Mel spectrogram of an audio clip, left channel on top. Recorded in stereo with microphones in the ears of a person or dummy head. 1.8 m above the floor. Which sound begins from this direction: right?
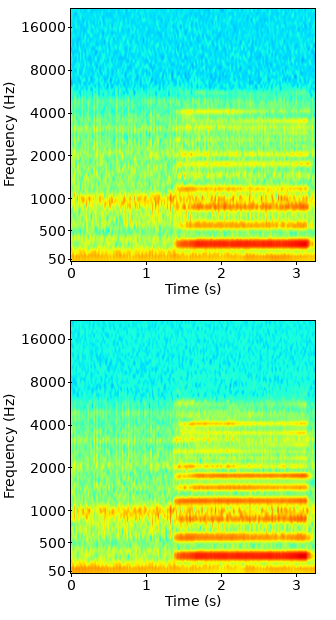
A violin, at 1.4 s.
